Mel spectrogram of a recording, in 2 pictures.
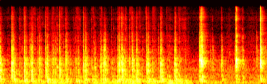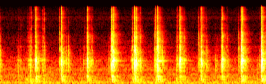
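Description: Long nails tap and click on plastic organ keyboard keys, seen close up, without playing any notes. A fast, dense flurry of light clicks gives way to slower, sharper, evenly spaced taps with a bright, short plastic ring.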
